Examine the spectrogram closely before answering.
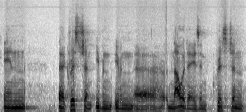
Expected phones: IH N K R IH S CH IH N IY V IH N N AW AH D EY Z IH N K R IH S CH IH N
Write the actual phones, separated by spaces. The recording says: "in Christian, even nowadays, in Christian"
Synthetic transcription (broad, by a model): IH N K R IH S CH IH N IY V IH N N AW AH D EY Z IH N K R IH S CH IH N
